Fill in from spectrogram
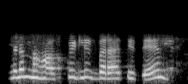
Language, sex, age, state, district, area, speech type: Kannada, female, 30-45, Karnataka, Dharwad, rural, conversation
